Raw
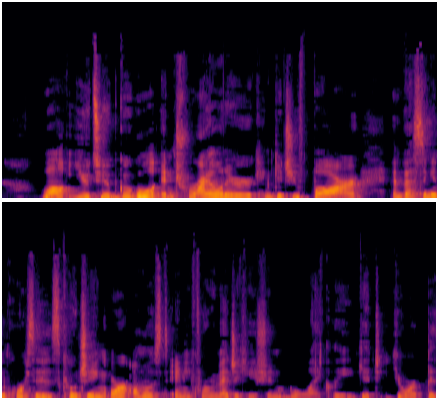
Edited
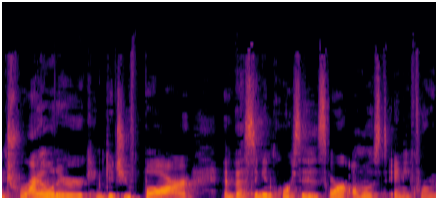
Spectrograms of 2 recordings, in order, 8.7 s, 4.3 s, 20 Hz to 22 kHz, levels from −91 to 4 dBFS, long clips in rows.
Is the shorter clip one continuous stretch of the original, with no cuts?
no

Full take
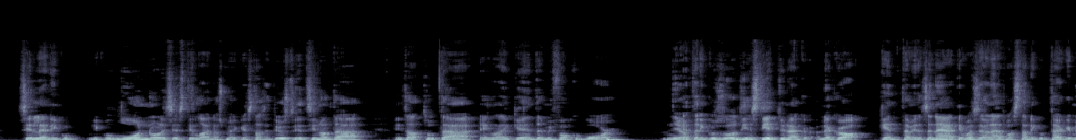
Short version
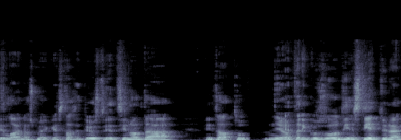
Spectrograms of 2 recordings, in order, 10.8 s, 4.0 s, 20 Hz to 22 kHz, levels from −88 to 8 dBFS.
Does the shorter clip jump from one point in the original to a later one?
yes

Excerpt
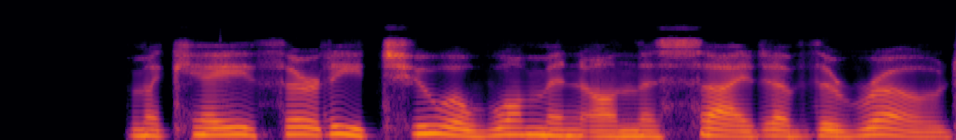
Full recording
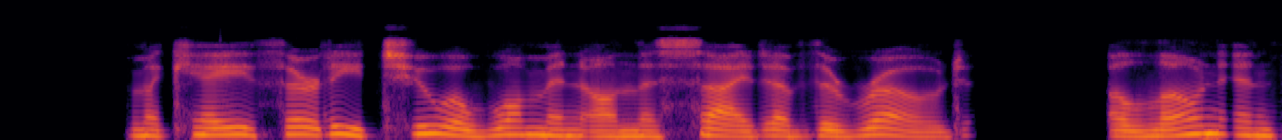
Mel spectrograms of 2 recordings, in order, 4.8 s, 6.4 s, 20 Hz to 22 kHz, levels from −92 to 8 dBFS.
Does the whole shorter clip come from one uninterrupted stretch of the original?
yes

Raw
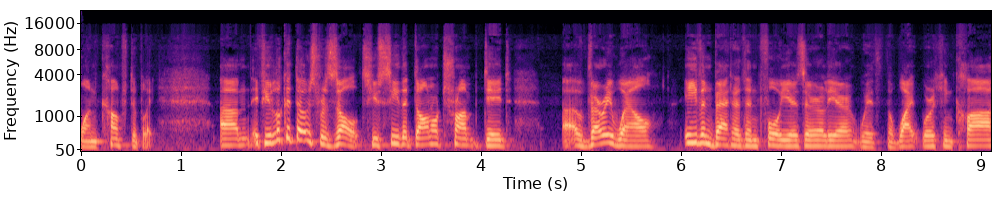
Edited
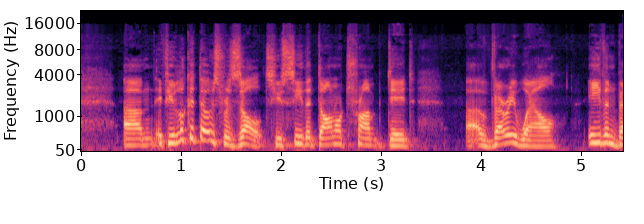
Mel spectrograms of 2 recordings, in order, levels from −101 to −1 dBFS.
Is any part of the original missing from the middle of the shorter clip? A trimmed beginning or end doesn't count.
no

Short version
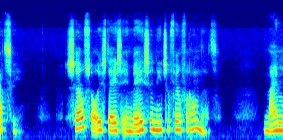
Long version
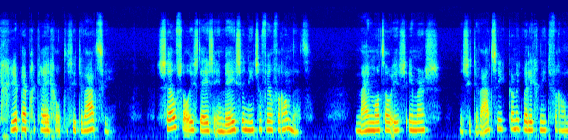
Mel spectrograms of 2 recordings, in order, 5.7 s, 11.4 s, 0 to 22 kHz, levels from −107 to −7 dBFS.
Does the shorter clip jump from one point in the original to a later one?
no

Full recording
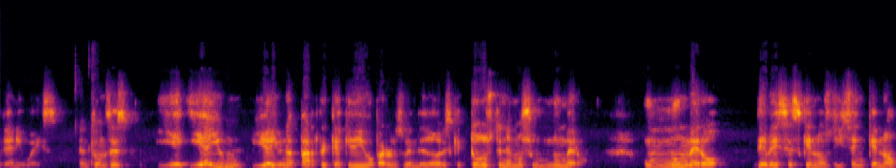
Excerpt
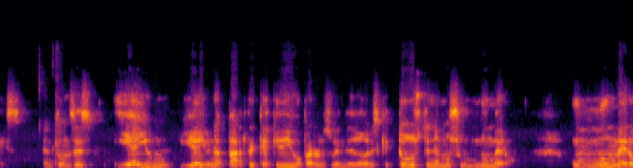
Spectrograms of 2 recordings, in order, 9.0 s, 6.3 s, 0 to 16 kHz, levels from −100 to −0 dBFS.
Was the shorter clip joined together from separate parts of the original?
yes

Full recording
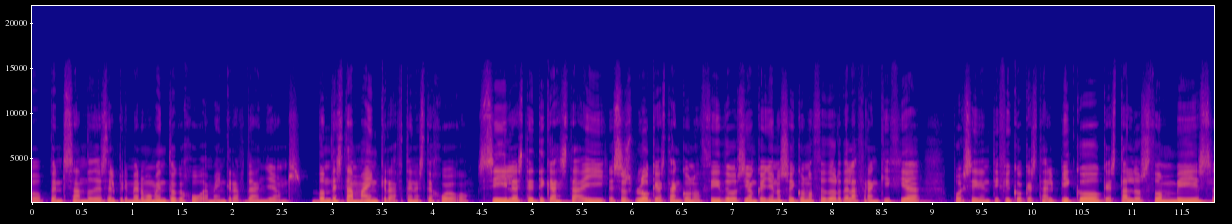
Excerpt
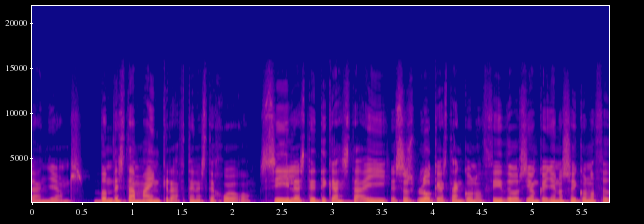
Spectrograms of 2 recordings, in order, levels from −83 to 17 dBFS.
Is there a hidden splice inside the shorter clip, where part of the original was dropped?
no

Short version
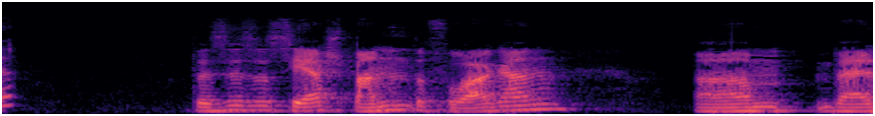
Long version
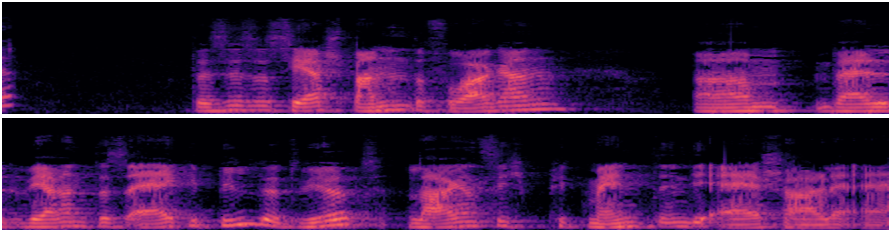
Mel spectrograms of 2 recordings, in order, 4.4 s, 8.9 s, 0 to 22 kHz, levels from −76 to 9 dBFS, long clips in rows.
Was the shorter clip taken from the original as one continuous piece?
yes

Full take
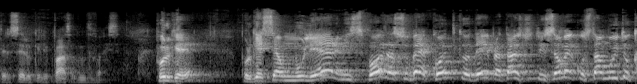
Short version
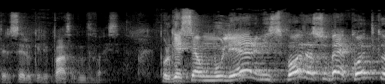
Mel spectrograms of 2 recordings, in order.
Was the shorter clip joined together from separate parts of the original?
yes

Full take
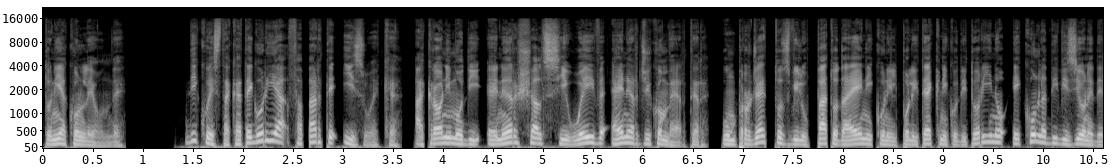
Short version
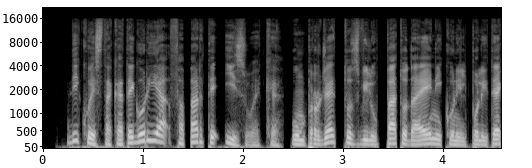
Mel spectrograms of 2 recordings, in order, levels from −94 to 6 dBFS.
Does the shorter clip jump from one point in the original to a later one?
yes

